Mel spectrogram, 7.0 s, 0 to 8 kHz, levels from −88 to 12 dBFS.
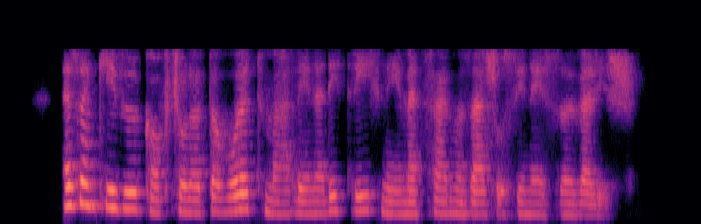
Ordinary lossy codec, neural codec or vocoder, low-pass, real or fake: AAC, 16 kbps; codec, 24 kHz, 0.9 kbps, DualCodec; 7.2 kHz; fake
